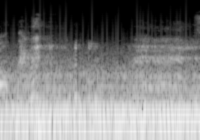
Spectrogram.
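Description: Steady low road and engine noise inside the cabin of a moving car, with a woman laughing about a second in.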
